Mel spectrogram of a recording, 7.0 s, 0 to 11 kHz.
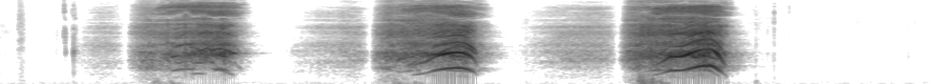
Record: {"exhalation_length": "7.0 s", "exhalation_amplitude": 16307, "exhalation_signal_mean_std_ratio": 0.37, "survey_phase": "alpha (2021-03-01 to 2021-08-12)", "age": "45-64", "gender": "Male", "wearing_mask": "No", "symptom_cough_any": true, "symptom_change_to_sense_of_smell_or_taste": true, "symptom_loss_of_taste": true, "symptom_onset": "6 days", "smoker_status": "Ex-smoker", "respiratory_condition_asthma": true, "respiratory_condition_other": false, "recruitment_source": "Test and Trace", "submission_delay": "2 days", "covid_test_result": "Positive", "covid_test_method": "RT-qPCR", "covid_ct_value": 18.6, "covid_ct_gene": "ORF1ab gene"}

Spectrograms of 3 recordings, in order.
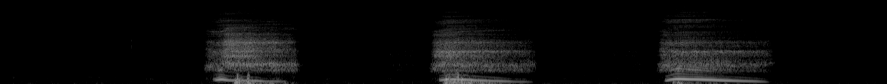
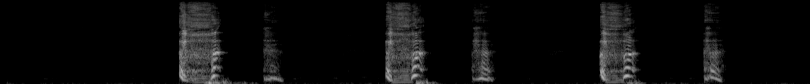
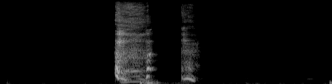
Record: {"exhalation_length": "8.9 s", "exhalation_amplitude": 3112, "exhalation_signal_mean_std_ratio": 0.49, "three_cough_length": "8.1 s", "three_cough_amplitude": 10461, "three_cough_signal_mean_std_ratio": 0.33, "cough_length": "3.3 s", "cough_amplitude": 12562, "cough_signal_mean_std_ratio": 0.28, "survey_phase": "beta (2021-08-13 to 2022-03-07)", "age": "45-64", "gender": "Female", "wearing_mask": "No", "symptom_none": true, "smoker_status": "Never smoked", "respiratory_condition_asthma": false, "respiratory_condition_other": false, "recruitment_source": "REACT", "submission_delay": "2 days", "covid_test_result": "Negative", "covid_test_method": "RT-qPCR", "influenza_a_test_result": "Negative", "influenza_b_test_result": "Negative"}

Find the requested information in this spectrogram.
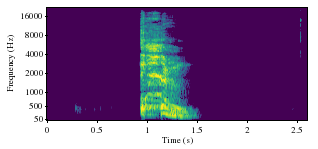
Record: {"cough_length": "2.6 s", "cough_amplitude": 30763, "cough_signal_mean_std_ratio": 0.34, "survey_phase": "beta (2021-08-13 to 2022-03-07)", "age": "45-64", "gender": "Male", "wearing_mask": "No", "symptom_none": true, "smoker_status": "Never smoked", "respiratory_condition_asthma": false, "respiratory_condition_other": false, "recruitment_source": "REACT", "submission_delay": "1 day", "covid_test_result": "Negative", "covid_test_method": "RT-qPCR", "influenza_a_test_result": "Negative", "influenza_b_test_result": "Negative"}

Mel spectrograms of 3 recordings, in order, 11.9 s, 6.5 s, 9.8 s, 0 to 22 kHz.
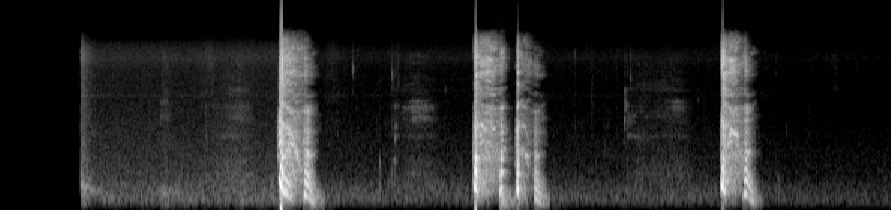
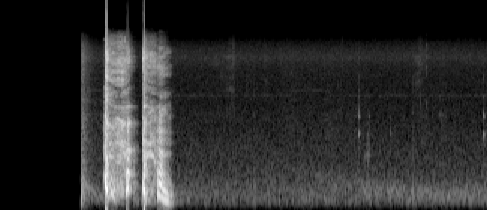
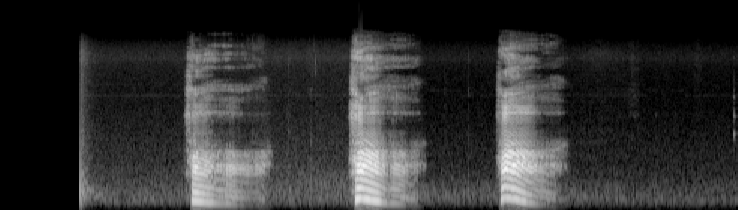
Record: {"three_cough_length": "11.9 s", "three_cough_amplitude": 32768, "three_cough_signal_mean_std_ratio": 0.18, "cough_length": "6.5 s", "cough_amplitude": 32768, "cough_signal_mean_std_ratio": 0.2, "exhalation_length": "9.8 s", "exhalation_amplitude": 30289, "exhalation_signal_mean_std_ratio": 0.29, "survey_phase": "alpha (2021-03-01 to 2021-08-12)", "age": "65+", "gender": "Male", "wearing_mask": "No", "symptom_none": true, "smoker_status": "Ex-smoker", "respiratory_condition_asthma": false, "respiratory_condition_other": false, "recruitment_source": "REACT", "submission_delay": "2 days", "covid_test_result": "Negative", "covid_test_method": "RT-qPCR"}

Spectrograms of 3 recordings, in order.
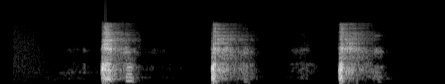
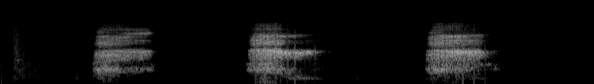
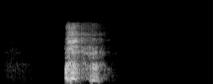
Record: {"three_cough_length": "4.5 s", "three_cough_amplitude": 32768, "three_cough_signal_mean_std_ratio": 0.27, "exhalation_length": "5.9 s", "exhalation_amplitude": 7755, "exhalation_signal_mean_std_ratio": 0.43, "cough_length": "2.1 s", "cough_amplitude": 32768, "cough_signal_mean_std_ratio": 0.26, "survey_phase": "beta (2021-08-13 to 2022-03-07)", "age": "45-64", "gender": "Female", "wearing_mask": "No", "symptom_none": true, "symptom_onset": "12 days", "smoker_status": "Never smoked", "respiratory_condition_asthma": true, "respiratory_condition_other": false, "recruitment_source": "REACT", "submission_delay": "7 days", "covid_test_result": "Negative", "covid_test_method": "RT-qPCR", "influenza_a_test_result": "Negative", "influenza_b_test_result": "Negative"}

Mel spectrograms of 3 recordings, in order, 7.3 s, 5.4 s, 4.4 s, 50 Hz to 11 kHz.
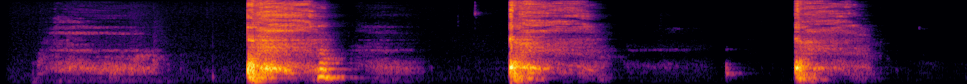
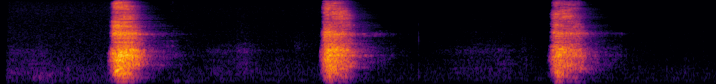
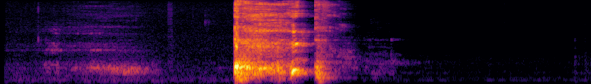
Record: {"three_cough_length": "7.3 s", "three_cough_amplitude": 29204, "three_cough_signal_mean_std_ratio": 0.27, "exhalation_length": "5.4 s", "exhalation_amplitude": 20041, "exhalation_signal_mean_std_ratio": 0.26, "cough_length": "4.4 s", "cough_amplitude": 29204, "cough_signal_mean_std_ratio": 0.21, "survey_phase": "beta (2021-08-13 to 2022-03-07)", "age": "65+", "gender": "Female", "wearing_mask": "No", "symptom_none": true, "smoker_status": "Ex-smoker", "respiratory_condition_asthma": false, "respiratory_condition_other": false, "recruitment_source": "REACT", "submission_delay": "2 days", "covid_test_result": "Negative", "covid_test_method": "RT-qPCR", "influenza_a_test_result": "Negative", "influenza_b_test_result": "Negative"}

